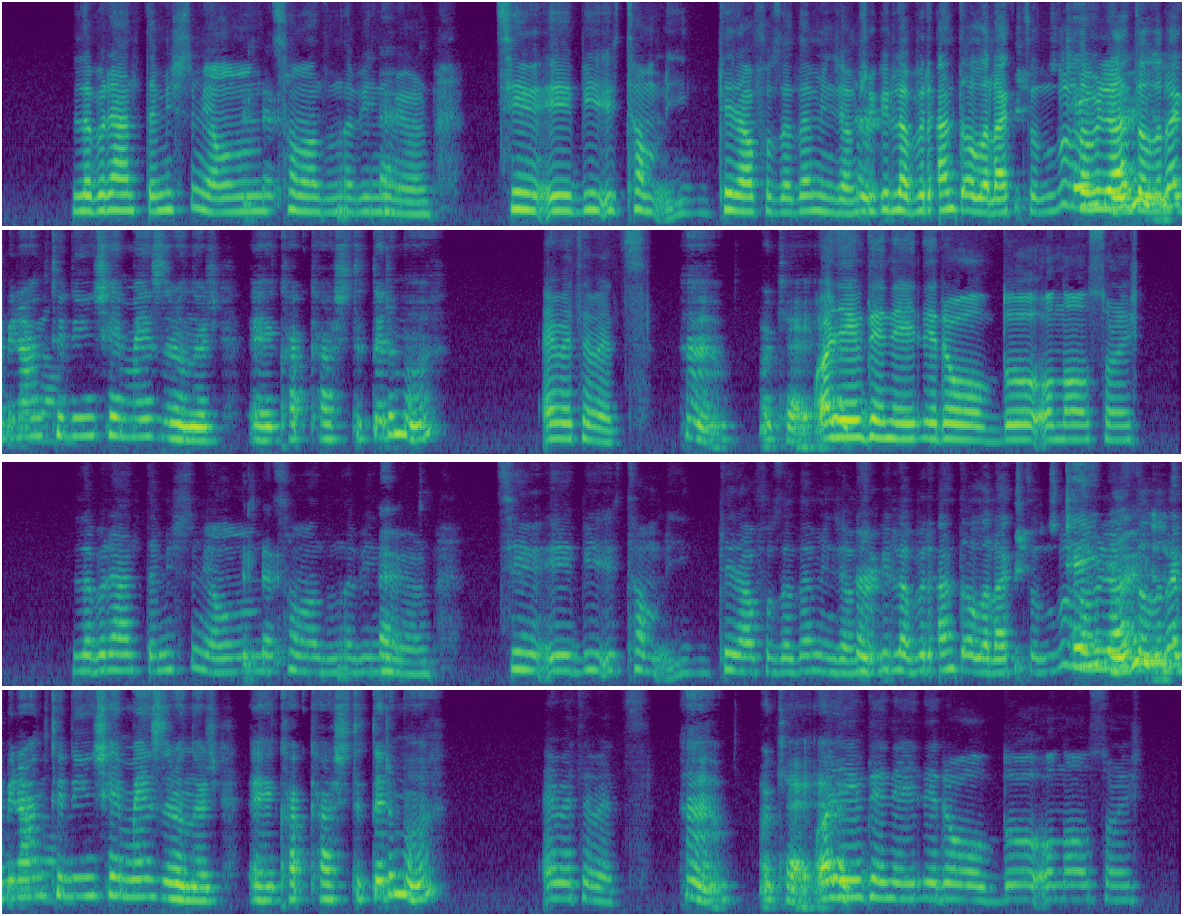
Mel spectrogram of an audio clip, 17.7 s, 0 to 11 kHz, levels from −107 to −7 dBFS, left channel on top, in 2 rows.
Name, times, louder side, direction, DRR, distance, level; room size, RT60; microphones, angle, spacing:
voice 1, 0.5-3.2 3.8-9.3 12.9-13.5 15.0-17.4, left 6 dB, 75° left, 0.5 m, -29 dB
voice 2, 8.0-12.1 14.0-15.2, equal, 30° right, 1.3 m, -29 dB
5.5 x 2.7 x 2.9 m
head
